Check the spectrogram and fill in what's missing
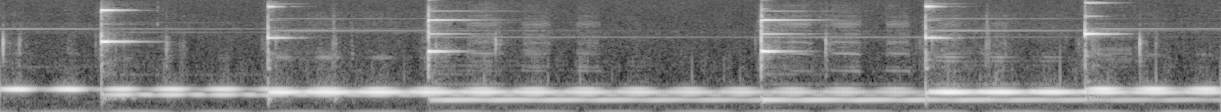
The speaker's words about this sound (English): That is the traditional chime played by clocks and bell towers around the world. It's called the Westminster Quarters, and it was named after the bell tower at Westminster Palace.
